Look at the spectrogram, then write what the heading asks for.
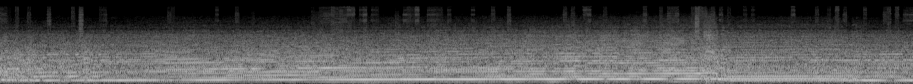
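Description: Race car engine heard from inside the cabin, pulling hard with the revs climbing steadily in one gear for about seven seconds, then dropping sharply at an upshift and pulling on in the next gear.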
